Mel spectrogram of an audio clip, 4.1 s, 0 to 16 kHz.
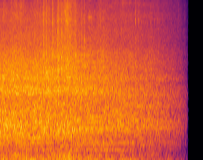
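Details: Evening express run on Czech line 190 (České Budějovice–Plzeň), between Hluboká nad Vltavou and Číčenice, in coach Bd264 481 (built 1979), recorded from the compartment or an open window. Loud rattling rumble over regular wheel clatter about four a second as brake gear bounces on worn Görlitz V bogies.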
